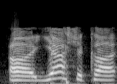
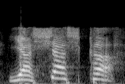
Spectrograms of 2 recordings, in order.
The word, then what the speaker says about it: Issachar: Now, the way to pronounce it is not Yashachar, it's Yashashkar.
